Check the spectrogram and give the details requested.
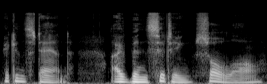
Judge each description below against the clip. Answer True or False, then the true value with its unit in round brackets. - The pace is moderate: True (180 wpm)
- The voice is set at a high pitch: False (110 Hz)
